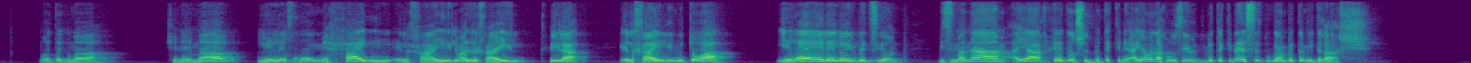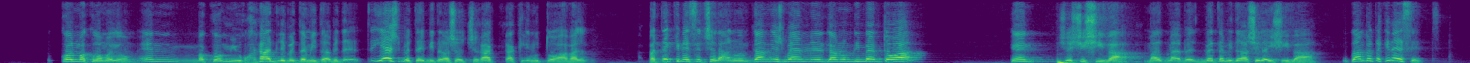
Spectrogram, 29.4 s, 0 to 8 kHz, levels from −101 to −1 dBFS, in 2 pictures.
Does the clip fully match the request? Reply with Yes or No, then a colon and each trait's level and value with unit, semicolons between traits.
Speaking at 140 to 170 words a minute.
Yes: average, 145 wpm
